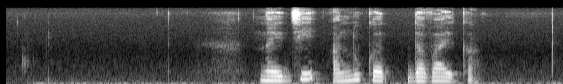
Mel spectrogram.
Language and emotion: Russian, neutral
